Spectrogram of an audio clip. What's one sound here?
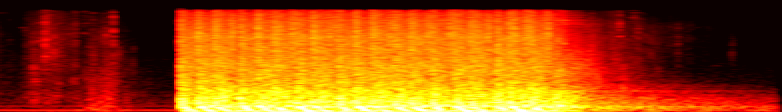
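A gun fires a loud rapid burst.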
